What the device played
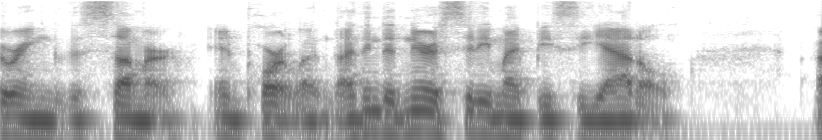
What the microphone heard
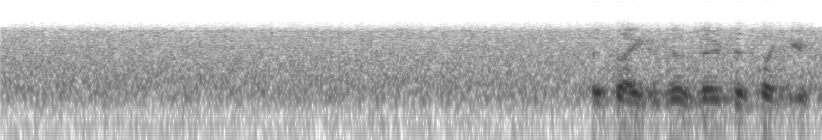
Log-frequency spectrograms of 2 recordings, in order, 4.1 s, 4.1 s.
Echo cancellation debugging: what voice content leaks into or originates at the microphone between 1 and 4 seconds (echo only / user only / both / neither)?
user only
